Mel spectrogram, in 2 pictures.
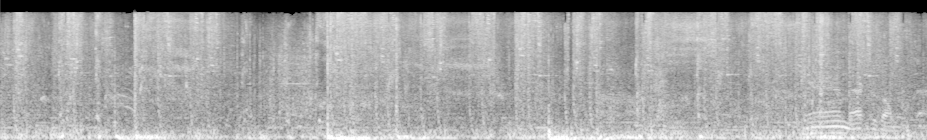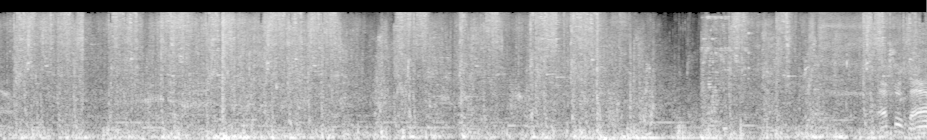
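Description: Blasts and impacts boom with deep thuds throughout.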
